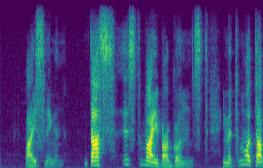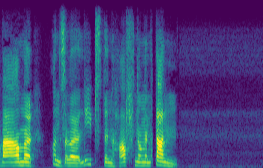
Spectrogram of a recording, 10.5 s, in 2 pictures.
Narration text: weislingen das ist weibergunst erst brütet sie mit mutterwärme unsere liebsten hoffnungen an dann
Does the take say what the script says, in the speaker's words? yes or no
no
